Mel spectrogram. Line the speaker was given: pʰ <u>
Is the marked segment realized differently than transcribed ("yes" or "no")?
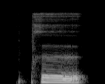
yes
